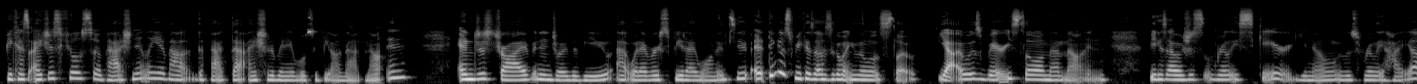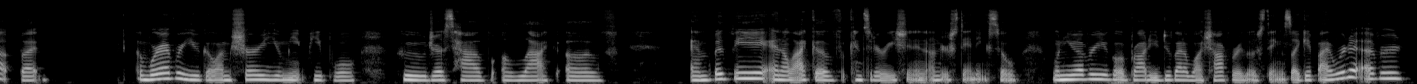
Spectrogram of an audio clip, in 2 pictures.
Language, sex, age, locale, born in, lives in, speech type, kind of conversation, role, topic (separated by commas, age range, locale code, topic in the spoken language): English, female, 20-24, en-US, United States, United States, conversation, unstructured, none, Can adventure travel be made genuinely safe while preserving real thrill and authentic risk?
